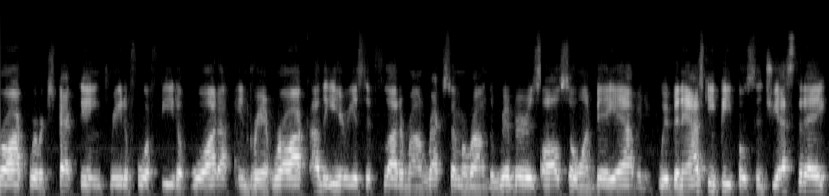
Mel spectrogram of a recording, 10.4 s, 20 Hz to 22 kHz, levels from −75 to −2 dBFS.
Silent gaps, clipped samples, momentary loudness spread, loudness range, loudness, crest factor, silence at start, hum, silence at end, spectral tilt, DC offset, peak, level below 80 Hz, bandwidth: none; under 0.1%; 7 LU; 1 LU; -17 LUFS; 16 dB; 0 s; none; 0.05 s; -5.5 dB/octave; under 0.1%; 0 dBFS; -62 dBFS; 10.5 kHz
